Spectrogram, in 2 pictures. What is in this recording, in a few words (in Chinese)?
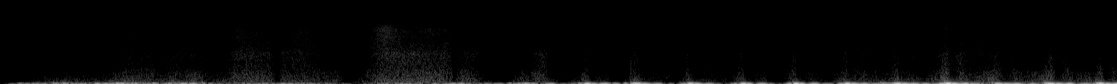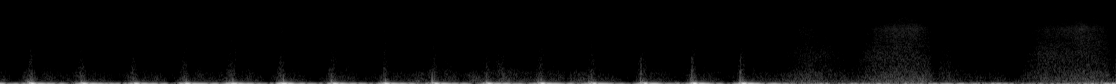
ASMR合集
